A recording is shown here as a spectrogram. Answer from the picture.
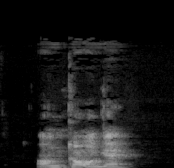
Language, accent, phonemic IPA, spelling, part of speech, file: French, Canada, /ɔ̃ɡ.kɔ̃.ɡɛ/, hongkongais, adjective, LL-Q150 (fra)-hongkongais.wav
- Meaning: of Hong Kong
